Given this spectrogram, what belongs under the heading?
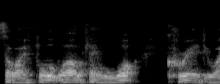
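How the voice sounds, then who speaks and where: A somewhat breathy man with an English accent, fairly low in pitch, at a fairly quick pace. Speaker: therapist and mindset coach. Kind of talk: interview. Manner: halting.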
